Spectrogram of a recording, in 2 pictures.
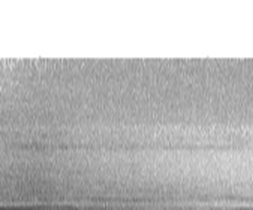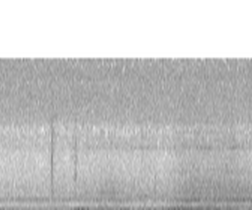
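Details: Chevrolet Aveo, before catalytic converter swap to spacer: deep even exhaust note rises cleanly with each rev and settles smoothly, no rattle or blowing; normal stock exhaust with catalytic converter.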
